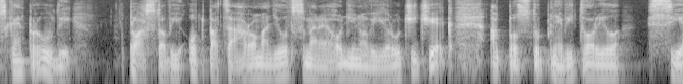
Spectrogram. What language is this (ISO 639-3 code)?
slk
